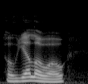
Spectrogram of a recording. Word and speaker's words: Oyelowo: And so it's over though, and in an interview with David Oyelowo, let me say it right, Oyelowo,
